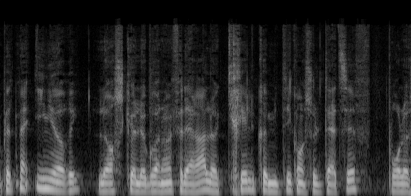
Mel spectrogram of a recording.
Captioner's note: speaking French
